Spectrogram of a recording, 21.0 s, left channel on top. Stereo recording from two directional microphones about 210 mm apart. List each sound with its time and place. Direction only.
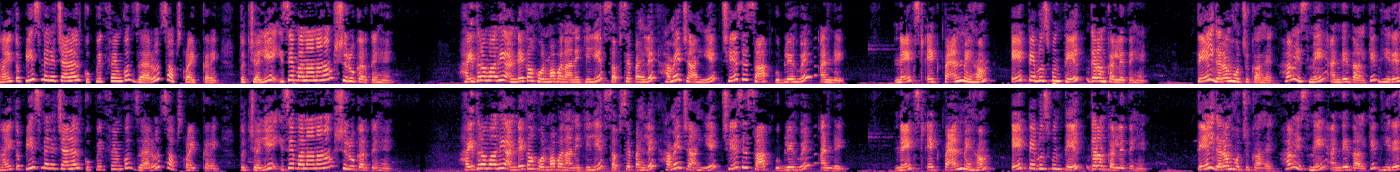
0.0 s speech: 50° left (ahead or behind)
6.9 s speech: 50° left (ahead or behind)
